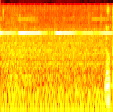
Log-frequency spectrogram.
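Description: Heavy truck's reversing alarm beeping, a high steady beep repeating about every three-quarters of a second, over the truck's engine running with a low rumble.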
